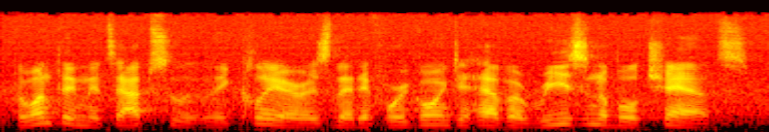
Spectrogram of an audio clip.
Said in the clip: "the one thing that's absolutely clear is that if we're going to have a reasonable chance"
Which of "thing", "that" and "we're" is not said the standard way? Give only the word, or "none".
none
